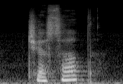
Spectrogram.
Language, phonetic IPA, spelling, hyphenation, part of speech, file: Czech, [ˈt͡ʃɛsat], česat, če‧sat, verb, Cs-česat.ogg
- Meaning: 1. to comb (e.g. hair) 2. to pick (to remove a fruit for consumption)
